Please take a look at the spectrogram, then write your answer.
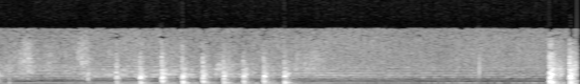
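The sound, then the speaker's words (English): A quick run of about ten firm knocks on a wooden apartment door, followed after a pause by a couple more sharp raps, with a faint steady hum underneath. “climbed the stairs, and knocked on her door.”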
